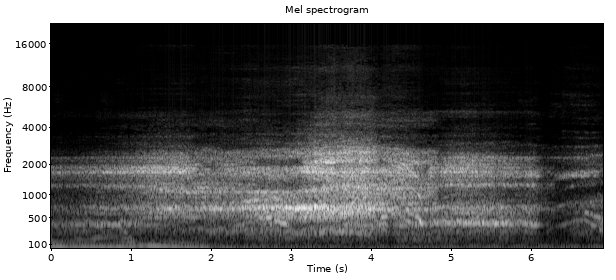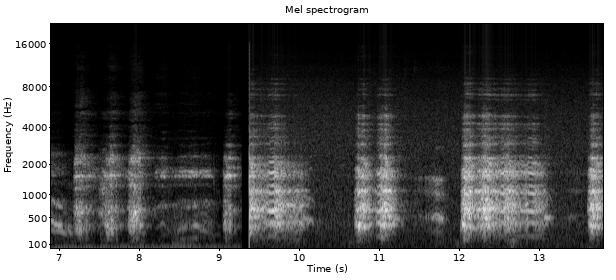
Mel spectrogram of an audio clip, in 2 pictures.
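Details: Howler monkey howling: a long, loud, breathy roar builds and falls over six seconds, followed by a run of short, harsh, pulsed barking roars in uneven bursts.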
